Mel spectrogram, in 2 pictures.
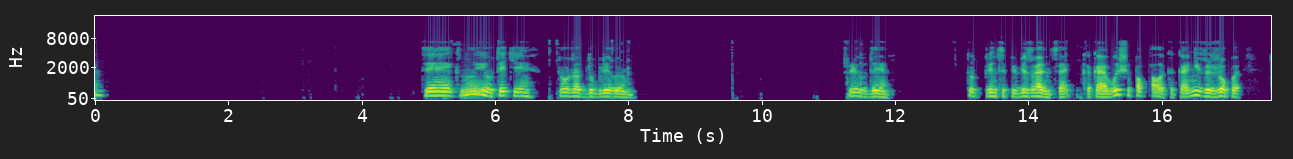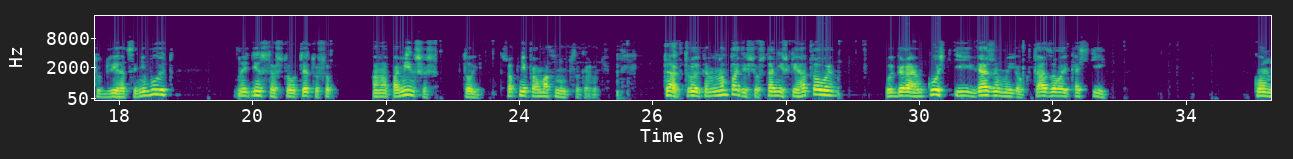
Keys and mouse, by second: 3.0 click, 4.0 middle click, 5.4 middle click, 6.8 click, 7.8 shift+click, 9.4 KP_3, 11.3 shift+d, 14.4 click, 14.8-15.8 middle drag, 19.4 middle click, 21.3-22.7 drag, 23.5-25.8 middle drag, 26.1 KP_3, 27.7 shift+middle click, 28.7 click, 30.9 shift+middle click, 32.4 middle click.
